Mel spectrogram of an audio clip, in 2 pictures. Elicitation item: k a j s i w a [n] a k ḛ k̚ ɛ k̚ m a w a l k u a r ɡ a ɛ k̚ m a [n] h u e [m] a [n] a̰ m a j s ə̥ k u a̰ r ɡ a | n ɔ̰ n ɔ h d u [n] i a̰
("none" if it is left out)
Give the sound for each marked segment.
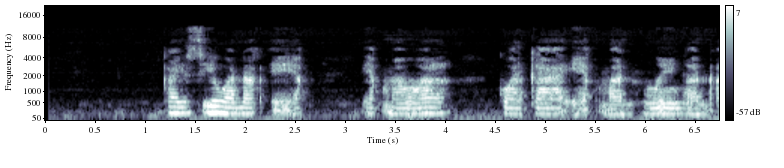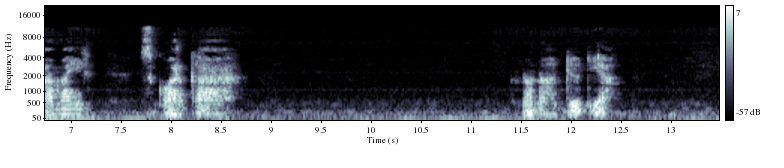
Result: n, n, ŋ, n, d

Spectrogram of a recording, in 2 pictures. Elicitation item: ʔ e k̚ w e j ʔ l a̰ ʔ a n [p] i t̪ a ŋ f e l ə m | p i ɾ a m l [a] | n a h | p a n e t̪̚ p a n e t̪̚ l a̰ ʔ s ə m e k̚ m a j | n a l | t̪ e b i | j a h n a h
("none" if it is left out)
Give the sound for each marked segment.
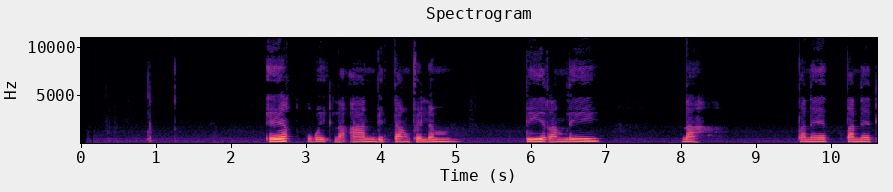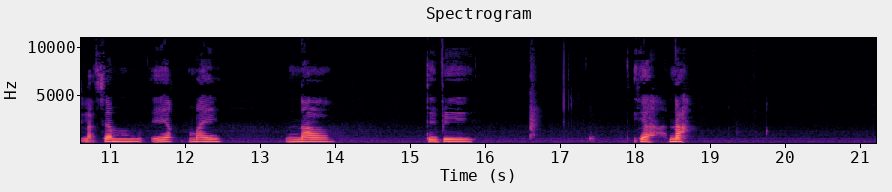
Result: b, i

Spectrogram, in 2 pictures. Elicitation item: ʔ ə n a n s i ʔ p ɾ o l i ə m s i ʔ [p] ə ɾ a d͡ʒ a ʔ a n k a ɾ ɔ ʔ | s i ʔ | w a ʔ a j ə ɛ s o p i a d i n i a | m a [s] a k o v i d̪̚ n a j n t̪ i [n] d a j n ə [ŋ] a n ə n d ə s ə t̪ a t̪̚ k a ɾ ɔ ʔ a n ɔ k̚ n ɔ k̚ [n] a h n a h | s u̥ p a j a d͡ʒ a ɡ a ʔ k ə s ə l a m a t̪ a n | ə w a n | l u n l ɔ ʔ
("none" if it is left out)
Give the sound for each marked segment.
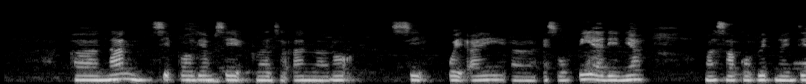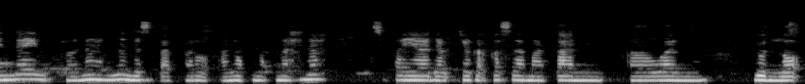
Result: k, s, n, n, n

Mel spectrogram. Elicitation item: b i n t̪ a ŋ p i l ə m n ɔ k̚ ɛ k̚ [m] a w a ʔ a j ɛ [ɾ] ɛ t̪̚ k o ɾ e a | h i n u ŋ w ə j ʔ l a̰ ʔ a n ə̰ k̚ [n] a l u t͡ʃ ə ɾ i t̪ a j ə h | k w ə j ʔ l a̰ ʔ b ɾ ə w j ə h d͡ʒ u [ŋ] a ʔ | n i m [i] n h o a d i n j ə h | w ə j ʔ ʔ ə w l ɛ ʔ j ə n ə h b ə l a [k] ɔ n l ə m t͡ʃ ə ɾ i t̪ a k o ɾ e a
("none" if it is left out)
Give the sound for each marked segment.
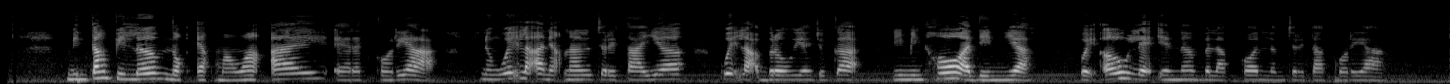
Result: m, ɾ, n, ɡ, i, k

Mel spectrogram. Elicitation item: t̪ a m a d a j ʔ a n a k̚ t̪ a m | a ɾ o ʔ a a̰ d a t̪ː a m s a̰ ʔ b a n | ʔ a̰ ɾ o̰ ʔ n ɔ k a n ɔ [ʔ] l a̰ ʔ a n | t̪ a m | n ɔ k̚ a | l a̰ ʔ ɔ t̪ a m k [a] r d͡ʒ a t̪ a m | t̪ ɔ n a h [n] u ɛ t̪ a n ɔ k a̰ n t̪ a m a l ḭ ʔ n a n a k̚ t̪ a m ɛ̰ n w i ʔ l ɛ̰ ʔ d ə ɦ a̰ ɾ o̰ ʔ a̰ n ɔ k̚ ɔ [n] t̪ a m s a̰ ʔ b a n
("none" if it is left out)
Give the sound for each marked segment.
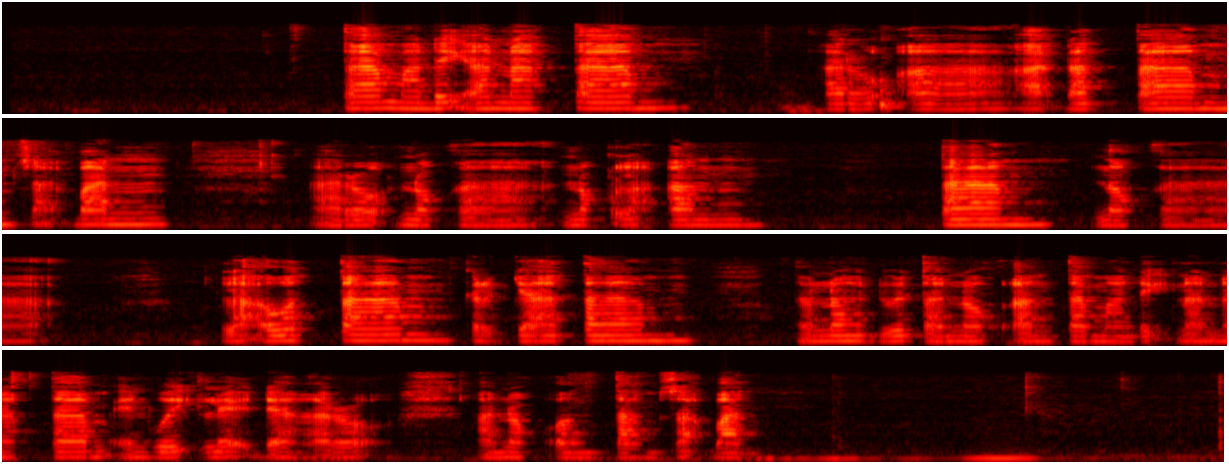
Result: k, ə, d, n

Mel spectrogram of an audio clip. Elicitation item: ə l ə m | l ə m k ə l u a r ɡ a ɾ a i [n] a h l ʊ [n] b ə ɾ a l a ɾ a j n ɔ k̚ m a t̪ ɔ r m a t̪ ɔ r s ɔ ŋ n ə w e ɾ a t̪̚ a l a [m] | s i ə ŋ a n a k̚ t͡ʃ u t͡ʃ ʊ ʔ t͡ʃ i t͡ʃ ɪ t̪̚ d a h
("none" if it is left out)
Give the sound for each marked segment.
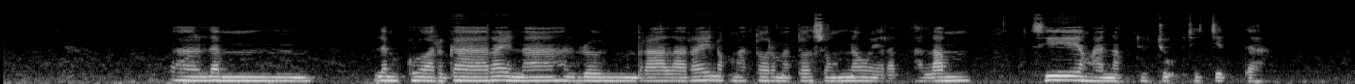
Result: n, n, m

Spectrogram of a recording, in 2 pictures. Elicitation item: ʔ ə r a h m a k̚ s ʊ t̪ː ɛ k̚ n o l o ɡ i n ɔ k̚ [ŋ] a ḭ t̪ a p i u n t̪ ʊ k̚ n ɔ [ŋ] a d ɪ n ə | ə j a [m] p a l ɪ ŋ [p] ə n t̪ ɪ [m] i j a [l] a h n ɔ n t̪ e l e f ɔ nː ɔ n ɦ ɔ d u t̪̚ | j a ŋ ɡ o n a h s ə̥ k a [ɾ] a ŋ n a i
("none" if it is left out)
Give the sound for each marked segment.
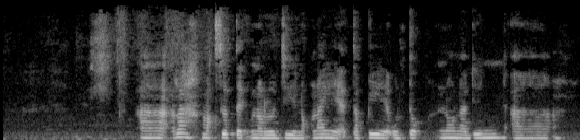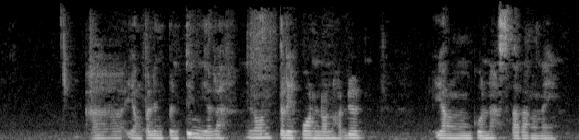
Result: n, n, ŋ, p, ŋ, l, ɾ

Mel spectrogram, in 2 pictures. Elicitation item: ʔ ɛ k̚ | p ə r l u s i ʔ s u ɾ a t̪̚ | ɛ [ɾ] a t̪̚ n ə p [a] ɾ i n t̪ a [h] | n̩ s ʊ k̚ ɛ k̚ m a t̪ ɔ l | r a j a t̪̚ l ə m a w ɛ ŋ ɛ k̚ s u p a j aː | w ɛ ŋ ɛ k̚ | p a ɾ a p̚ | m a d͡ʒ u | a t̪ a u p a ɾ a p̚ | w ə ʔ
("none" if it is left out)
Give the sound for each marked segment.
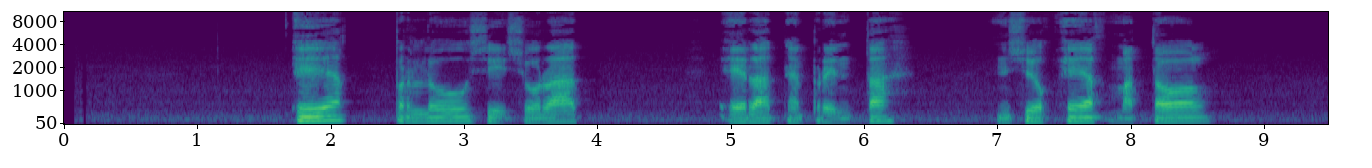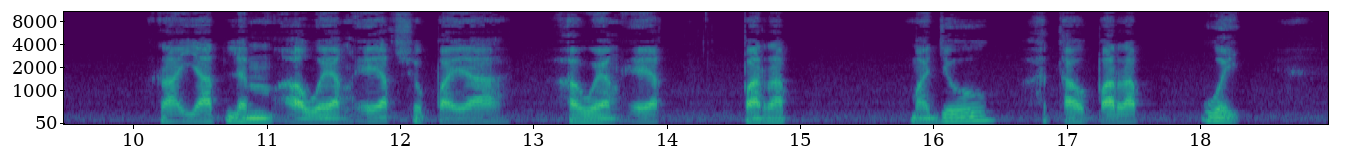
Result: ɾ, ə, h

